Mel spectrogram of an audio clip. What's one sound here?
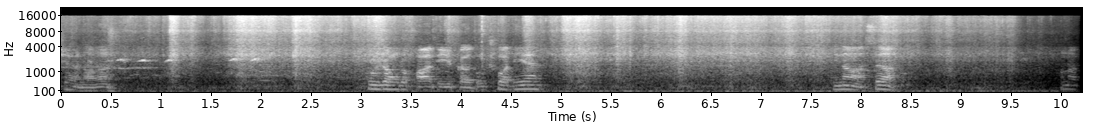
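A plastic bag rustles and crinkles in a man's hands.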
